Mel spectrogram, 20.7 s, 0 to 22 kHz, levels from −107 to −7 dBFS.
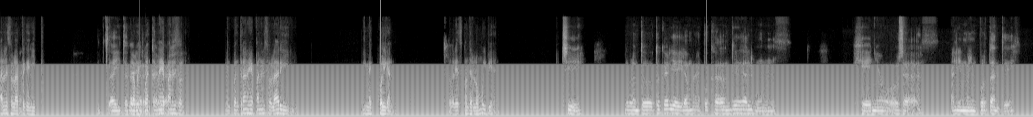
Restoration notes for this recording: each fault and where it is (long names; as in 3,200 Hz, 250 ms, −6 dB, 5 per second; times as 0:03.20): mains buzz 60 Hz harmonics 37 −29 dBFS
0:02.79: drop-out 4.4 ms
0:07.61: click −3 dBFS
0:14.13: click −13 dBFS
